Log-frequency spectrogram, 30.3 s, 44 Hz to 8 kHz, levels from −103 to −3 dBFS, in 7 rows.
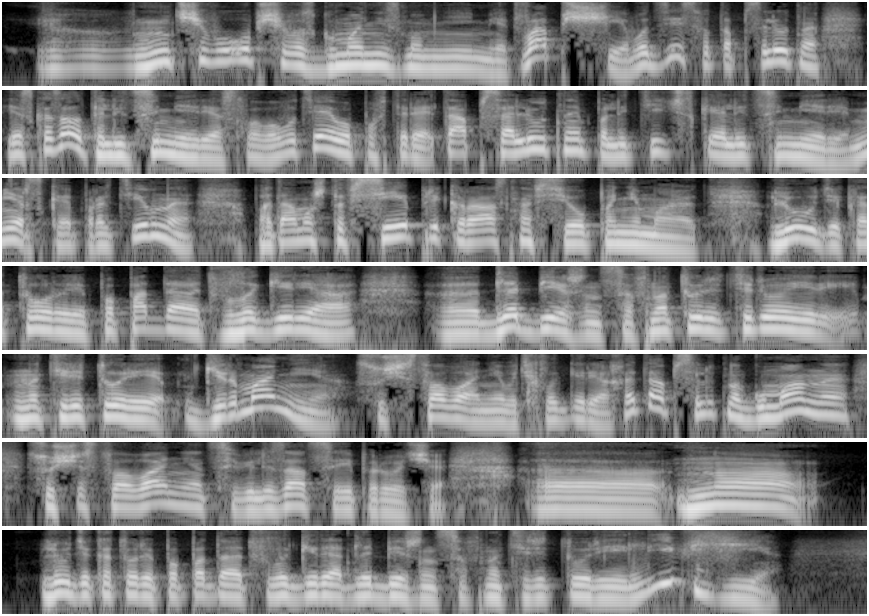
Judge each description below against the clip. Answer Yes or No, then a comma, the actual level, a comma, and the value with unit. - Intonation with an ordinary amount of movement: Yes, average, 4.2 semitones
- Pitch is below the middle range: No, medium, 145 Hz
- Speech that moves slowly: No, average, 130 wpm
